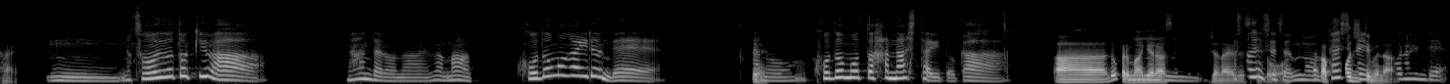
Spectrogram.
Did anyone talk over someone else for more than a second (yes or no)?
yes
